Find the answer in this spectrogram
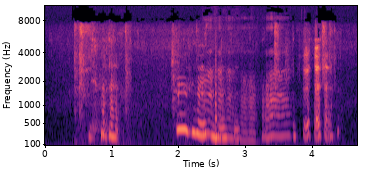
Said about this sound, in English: Whales humming.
